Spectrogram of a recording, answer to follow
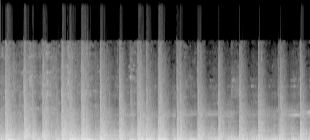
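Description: Dafda frame drums beaten with sticks in a fast, steady rhythm of about four strokes a second.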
